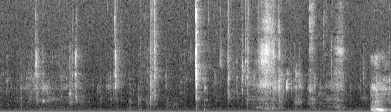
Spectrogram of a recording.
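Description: A person chewing and biting soft, butter-dipped lobster meat close to the microphone, with small wet clicks and smacks. Near the end comes a short pitched vocal sound, louder than the chewing.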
